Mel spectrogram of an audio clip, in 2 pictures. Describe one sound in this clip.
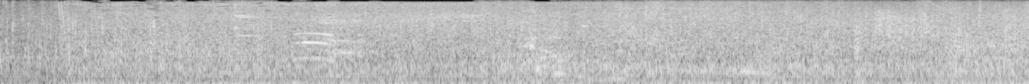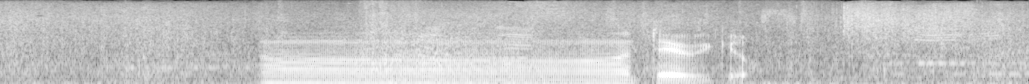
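Magic spells crackle and blast in a video game.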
